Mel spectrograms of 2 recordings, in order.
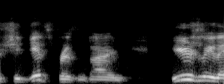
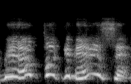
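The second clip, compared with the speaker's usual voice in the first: high whiny imitation of a crying new inmate; mock sobbing protest. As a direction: pitch it way up, whimpering. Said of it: "He's like".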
